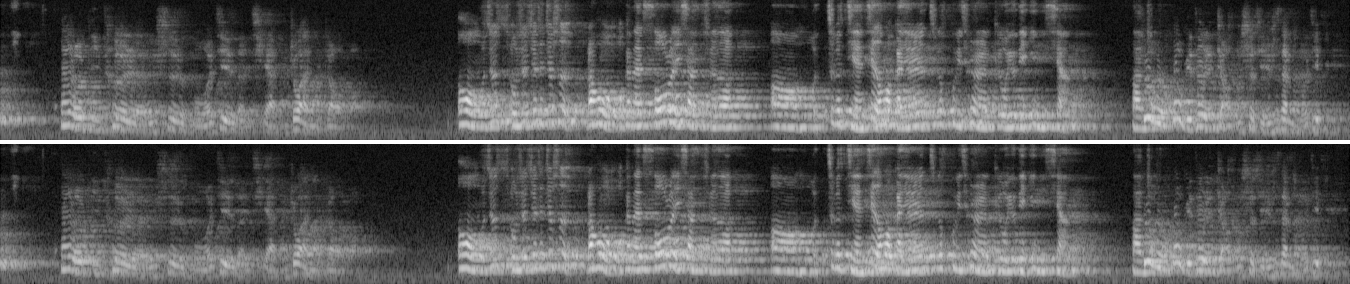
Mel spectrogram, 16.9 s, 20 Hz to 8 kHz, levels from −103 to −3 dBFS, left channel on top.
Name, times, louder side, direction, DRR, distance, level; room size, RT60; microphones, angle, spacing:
voice 1, 0.8-4.5 14.3-16.5, left 1 dB, 35° left, -2 dB, 2.4 m, -33 dB
voice 2, 5.7-9.2 9.6-13.4 14.2-14.3, left 1 dB, 5° left, -2 dB, 5.2 m, -26 dB
29.0 x 24.0 x 7.6 m, 1.4 s
head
